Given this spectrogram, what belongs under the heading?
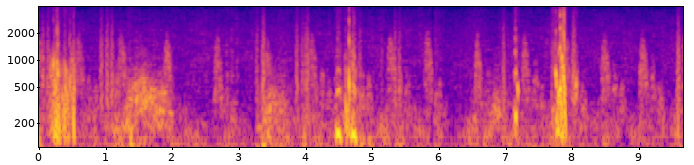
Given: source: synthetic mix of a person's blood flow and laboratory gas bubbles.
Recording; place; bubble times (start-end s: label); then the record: Doppler ultrasound of blood flow; subclavian vein
0.14-0.54 s: bubbles
4.42-4.79 s: bubbles
7.11-7.20 s: bubbles
7.67-7.90 s: bubbles
8.02-8.08 s: bubbles
From the record:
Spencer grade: 2 (many but less than half of the cardiac periods contain bubble signals, singularly or in groups); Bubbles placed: anywhere in the cardiac cycle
